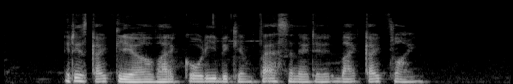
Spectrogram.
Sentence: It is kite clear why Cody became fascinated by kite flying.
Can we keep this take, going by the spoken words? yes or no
yes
